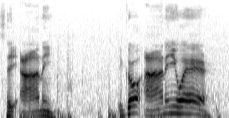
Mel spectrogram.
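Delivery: accent from Northern Ireland. Speaker demonstrates the northern variant for another speaker: Northern Irish accent. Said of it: "Northern's a bit more like that".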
